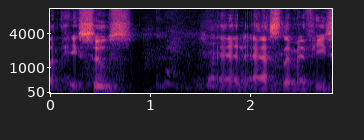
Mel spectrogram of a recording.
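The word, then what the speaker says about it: Jesús: I'm let you understand that's a Spanish name it's hey Seuss it's pronounced how it's pronounced it's not Jesus Helen speak Spanish really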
